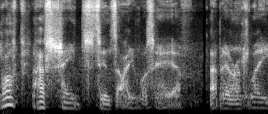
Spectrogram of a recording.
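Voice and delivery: really quiet muttering under the breath. Playing a character who mutters a question about what has changed: under his breath, really quiet. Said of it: "he will say this under his breath, really, like, really quiet".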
